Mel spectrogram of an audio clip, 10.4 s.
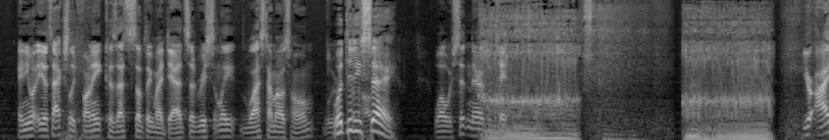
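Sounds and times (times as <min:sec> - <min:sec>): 
speech: 0:00.2 - 0:06.5, 0:10.0 - 0:10.3
loud snoring from a sleeping person: 0:06.0 - 0:10.0.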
